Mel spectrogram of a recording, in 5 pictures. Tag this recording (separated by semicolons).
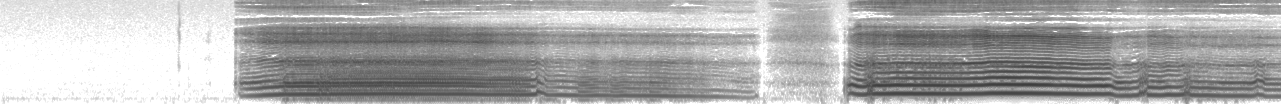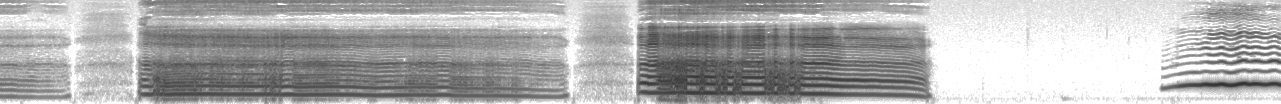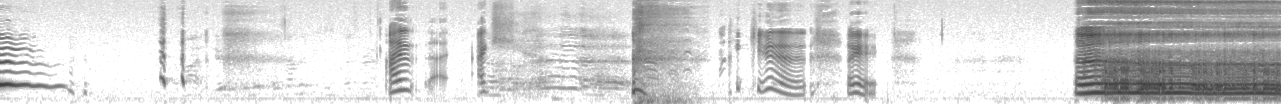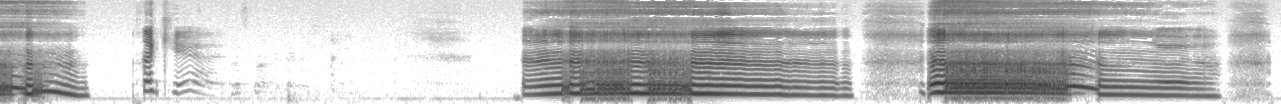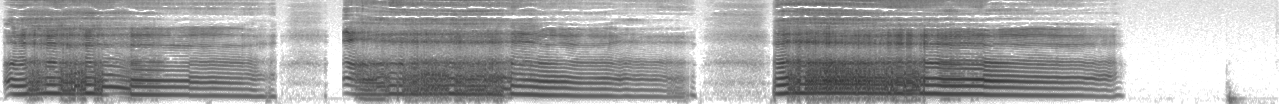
brains; dead; zombie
